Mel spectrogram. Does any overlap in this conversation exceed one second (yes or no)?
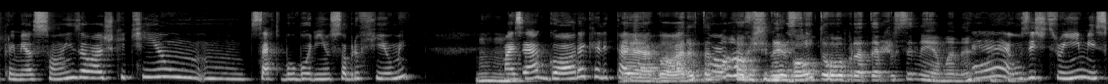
yes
